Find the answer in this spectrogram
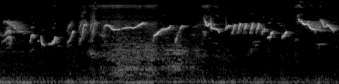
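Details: White-eye twittering continuously with high, thin, wavering whistles and quick slurred chirps, over a soft low hum.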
